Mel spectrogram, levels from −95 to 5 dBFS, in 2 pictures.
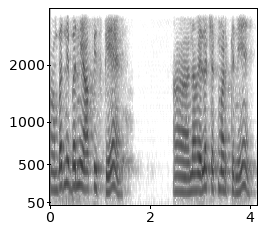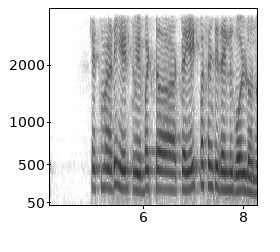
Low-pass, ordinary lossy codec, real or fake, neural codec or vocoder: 3.6 kHz; none; fake; codec, 16 kHz, 16 kbps, FreqCodec, smaller model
